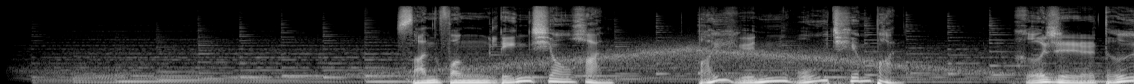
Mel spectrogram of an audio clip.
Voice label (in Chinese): 男 旅游 舒缓 优雅; 茅山创建国家5A级旅游景区; 央视老师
